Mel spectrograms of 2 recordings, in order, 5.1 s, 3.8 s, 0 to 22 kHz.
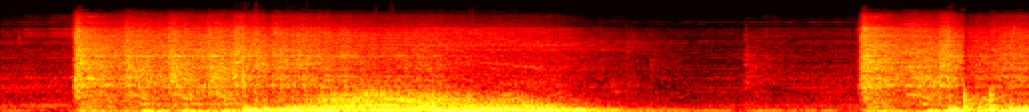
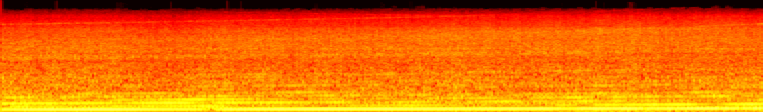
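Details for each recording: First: Subaru Forester STI on a stock longblock with a rotated Precision 6870 turbo, cold start in the high 20s to low 30s °F: engine catches, settles to high idle with a thin steady power steering pump whine, a longstanding cold-only problem; bleeding suspected. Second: Subaru Forester STI build, stock longblock, Precision 6870 rotated turbo, on dyno now free revving: strong, steady note climbing smoothly under full load with no misses or stumbles; clean pull making 529 (422).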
